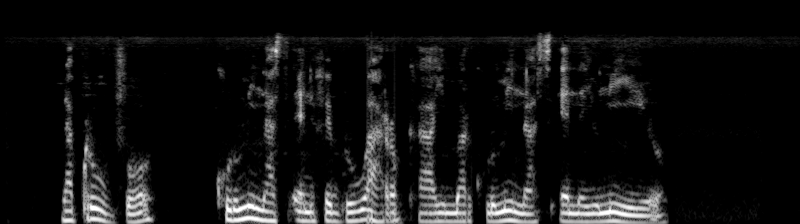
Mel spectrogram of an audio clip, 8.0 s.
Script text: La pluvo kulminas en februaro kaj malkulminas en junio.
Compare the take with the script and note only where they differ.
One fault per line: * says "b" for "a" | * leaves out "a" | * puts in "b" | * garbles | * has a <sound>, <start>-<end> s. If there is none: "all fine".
all fine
